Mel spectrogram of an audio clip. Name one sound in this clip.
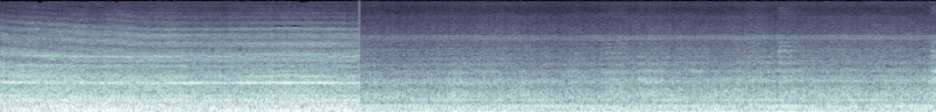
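A subway train rumbles along the tracks through a tunnel.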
